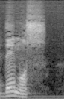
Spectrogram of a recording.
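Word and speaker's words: demos (δῆμος): Aquí aparece con acento en la E, demos, según el diccionario Strong, y que se utiliza para mencionar al pueblo reunido en forma pública, como una asamblea política, más que todo.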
